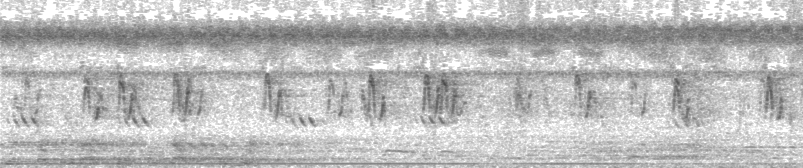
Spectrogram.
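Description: Faint outdoor background: a small bird chirping in short, high, repeated notes about twice a second, over a steady low hum and a thin high whine.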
